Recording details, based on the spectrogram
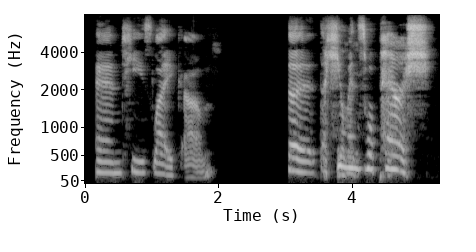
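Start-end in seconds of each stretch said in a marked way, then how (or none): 3.0-5.2 hissing, menacing creature voice. A game master voices a foe threatening the humans, in a hissing voice. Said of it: "he hisses again".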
